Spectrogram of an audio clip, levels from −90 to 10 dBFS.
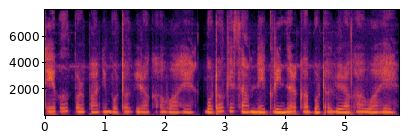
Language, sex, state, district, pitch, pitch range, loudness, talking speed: Hindi, female, Arunachal Pradesh, Papum Pare, 255 Hz, 245-275 Hz, -23 LUFS, 185 wpm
